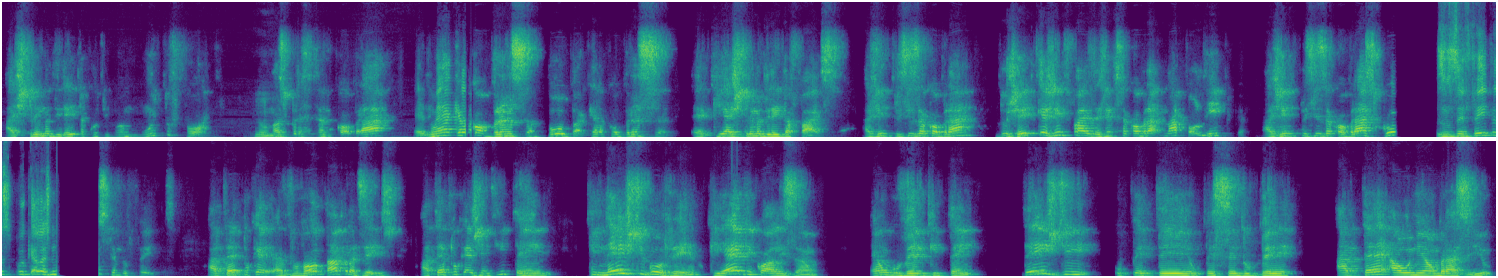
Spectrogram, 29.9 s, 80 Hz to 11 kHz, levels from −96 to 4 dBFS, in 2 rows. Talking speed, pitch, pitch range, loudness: 175 wpm, 175 Hz, 155-220 Hz, -16 LUFS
